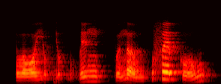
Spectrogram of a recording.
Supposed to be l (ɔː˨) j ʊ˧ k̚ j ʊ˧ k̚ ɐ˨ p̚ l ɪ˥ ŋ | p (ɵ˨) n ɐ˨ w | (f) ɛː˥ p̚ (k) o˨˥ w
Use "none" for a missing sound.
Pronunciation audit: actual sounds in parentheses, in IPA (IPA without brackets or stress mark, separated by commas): ɔː˨˧, ɵ˨˥, f, k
